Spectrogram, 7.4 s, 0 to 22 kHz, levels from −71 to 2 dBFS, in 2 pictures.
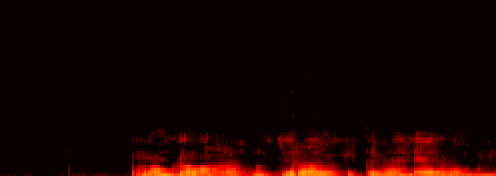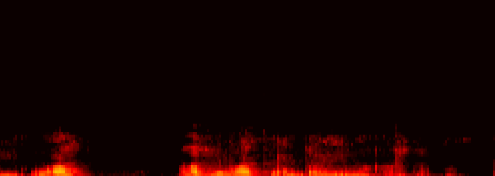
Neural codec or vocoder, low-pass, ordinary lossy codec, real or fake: codec, 44.1 kHz, 3.4 kbps, Pupu-Codec; none; none; fake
